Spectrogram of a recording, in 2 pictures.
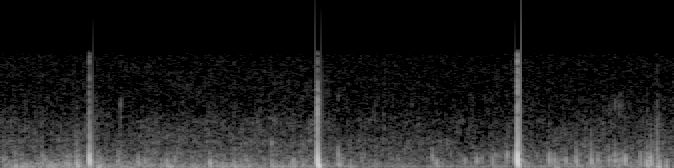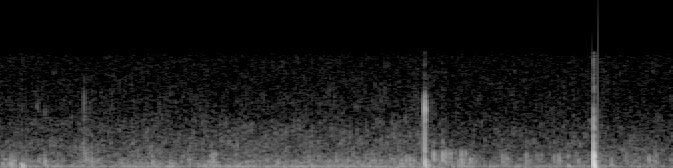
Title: Stomach growling after drinking water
